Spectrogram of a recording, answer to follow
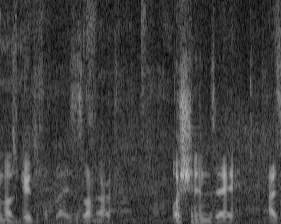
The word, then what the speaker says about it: Oeschinensee: Oeschinensee, as it's correctly pronounced.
